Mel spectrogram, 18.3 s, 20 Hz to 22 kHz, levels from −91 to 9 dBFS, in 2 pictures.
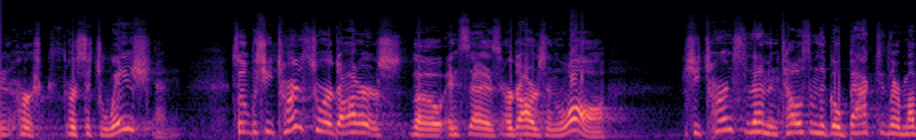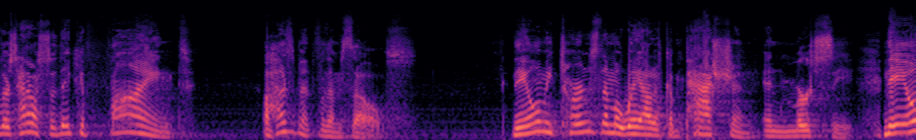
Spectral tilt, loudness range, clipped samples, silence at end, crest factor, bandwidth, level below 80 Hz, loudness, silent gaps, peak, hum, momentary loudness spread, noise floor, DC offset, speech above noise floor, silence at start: -5 dB/octave; 9 LU; under 0.1%; 0 s; 14 dB; 13 kHz; -64 dBFS; -26 LUFS; none; -12 dBFS; none; 14 LU; -66 dBFS; under 0.1%; 41 dB; 0 s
